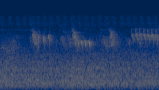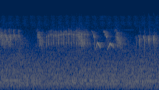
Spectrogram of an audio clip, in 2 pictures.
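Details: European greenfinch in Jordan, heard from a window: bouts of rapid high trills and twittering notes, with a brief buzzy rattle, repeated across the recording over a steady background hiss.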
